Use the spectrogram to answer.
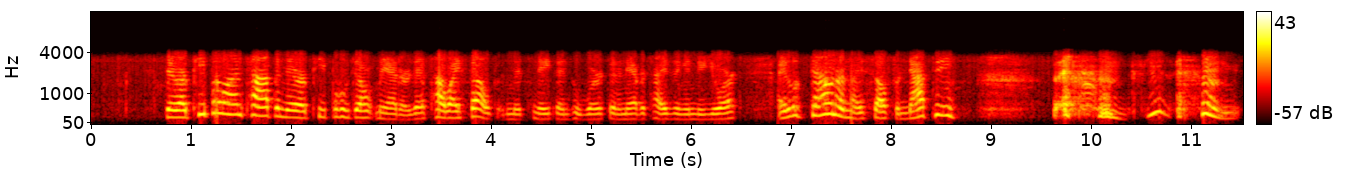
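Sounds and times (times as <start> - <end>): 
speech: 0.7 - 8.8, 9.6 - 11.5
person coughing: 9.6 - 11.5
throat clearing: 9.6 - 11.5.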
